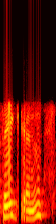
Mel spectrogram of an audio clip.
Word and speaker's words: Fagan: which is Fagan. And I said, how does he spell that? I say, I spell mine F-A-G-A-N.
